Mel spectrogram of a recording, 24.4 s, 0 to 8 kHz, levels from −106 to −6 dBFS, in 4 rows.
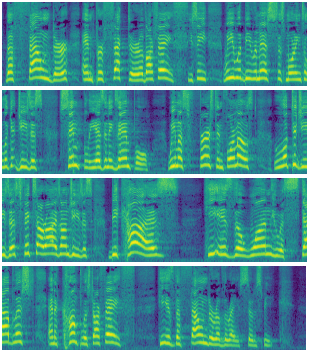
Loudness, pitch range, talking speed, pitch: -16 LUFS, 230-285 Hz, 140 wpm, 255 Hz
